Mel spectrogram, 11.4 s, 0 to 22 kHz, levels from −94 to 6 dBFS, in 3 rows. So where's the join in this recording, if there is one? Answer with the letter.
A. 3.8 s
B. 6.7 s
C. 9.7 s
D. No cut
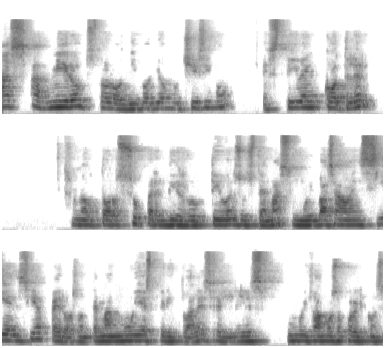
D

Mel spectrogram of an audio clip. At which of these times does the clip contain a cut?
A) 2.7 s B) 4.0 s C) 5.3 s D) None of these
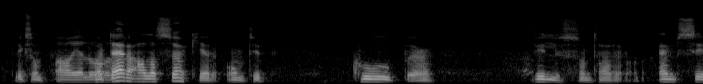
C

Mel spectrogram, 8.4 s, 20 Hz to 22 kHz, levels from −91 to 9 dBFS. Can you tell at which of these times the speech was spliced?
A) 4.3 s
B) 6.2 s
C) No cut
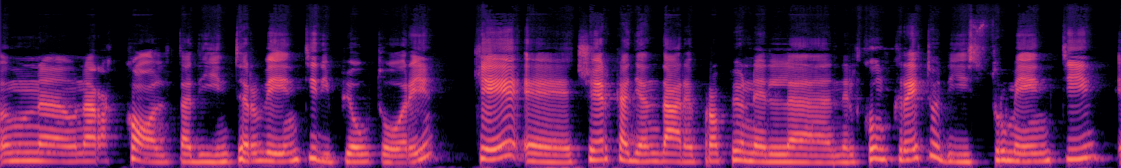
B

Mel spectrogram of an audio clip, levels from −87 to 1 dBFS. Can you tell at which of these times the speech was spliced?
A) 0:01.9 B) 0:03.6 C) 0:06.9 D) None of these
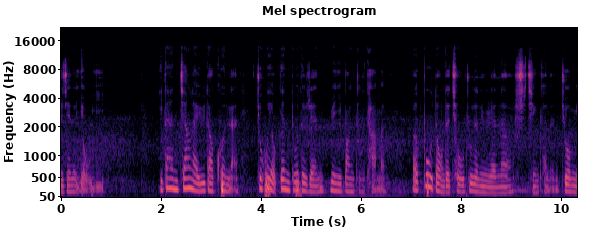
D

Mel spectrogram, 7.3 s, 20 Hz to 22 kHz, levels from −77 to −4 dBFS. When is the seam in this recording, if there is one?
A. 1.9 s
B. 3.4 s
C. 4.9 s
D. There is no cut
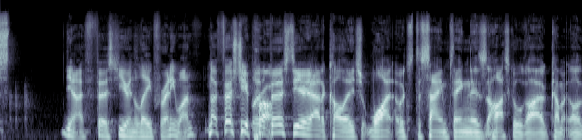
B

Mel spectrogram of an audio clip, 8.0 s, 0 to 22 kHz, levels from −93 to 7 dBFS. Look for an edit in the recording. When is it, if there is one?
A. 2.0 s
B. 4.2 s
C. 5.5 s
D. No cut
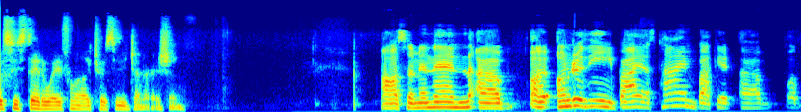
D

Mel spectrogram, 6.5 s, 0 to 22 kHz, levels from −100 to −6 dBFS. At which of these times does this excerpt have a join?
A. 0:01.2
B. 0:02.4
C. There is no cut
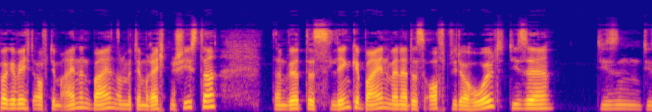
A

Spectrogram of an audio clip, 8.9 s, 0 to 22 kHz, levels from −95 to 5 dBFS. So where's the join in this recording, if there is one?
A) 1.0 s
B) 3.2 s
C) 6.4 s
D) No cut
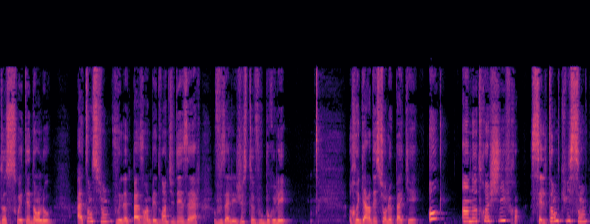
B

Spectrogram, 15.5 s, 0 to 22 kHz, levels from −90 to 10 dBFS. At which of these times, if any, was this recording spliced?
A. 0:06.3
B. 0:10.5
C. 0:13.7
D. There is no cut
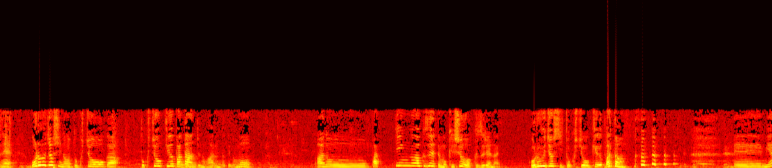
D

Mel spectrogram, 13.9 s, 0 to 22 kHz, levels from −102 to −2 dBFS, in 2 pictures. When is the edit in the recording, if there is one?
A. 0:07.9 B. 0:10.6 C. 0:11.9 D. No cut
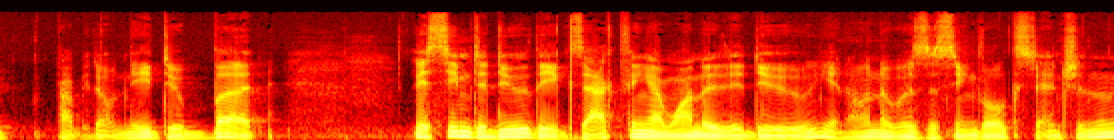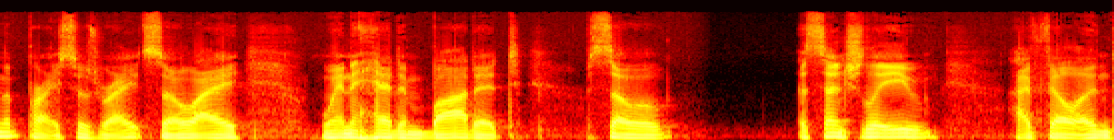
B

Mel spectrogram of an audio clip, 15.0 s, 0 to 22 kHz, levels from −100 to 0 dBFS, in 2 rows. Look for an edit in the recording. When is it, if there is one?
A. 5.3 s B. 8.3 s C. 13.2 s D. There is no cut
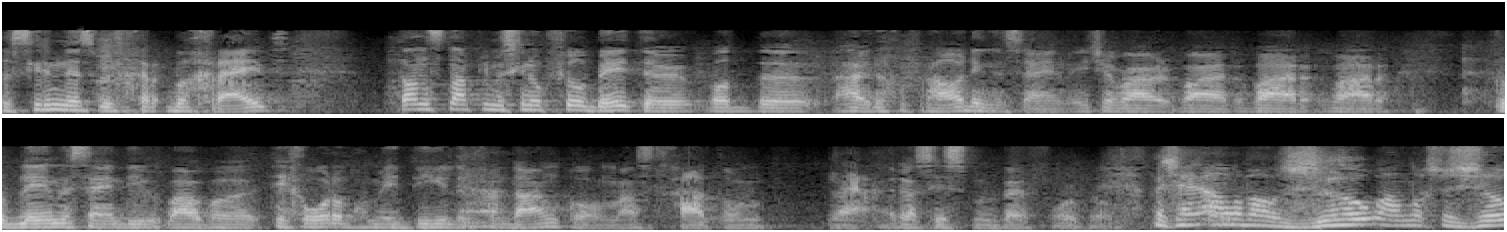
B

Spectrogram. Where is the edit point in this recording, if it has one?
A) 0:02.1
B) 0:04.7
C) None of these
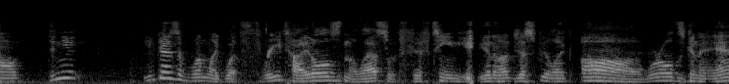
B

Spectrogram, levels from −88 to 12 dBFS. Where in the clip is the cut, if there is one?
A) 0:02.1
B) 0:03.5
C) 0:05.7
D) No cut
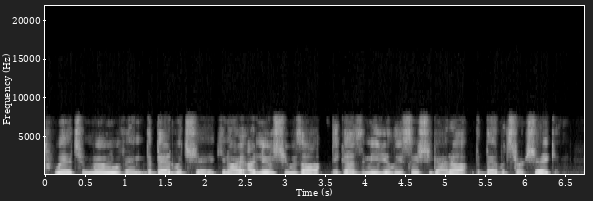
B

